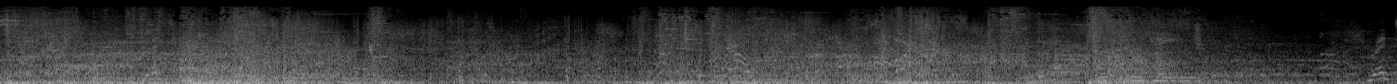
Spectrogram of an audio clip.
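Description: Magic sound effects whoosh and crash in a fast fight.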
